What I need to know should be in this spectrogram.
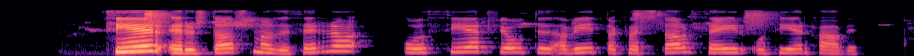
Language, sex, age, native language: Icelandic, female, 40-49, Icelandic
